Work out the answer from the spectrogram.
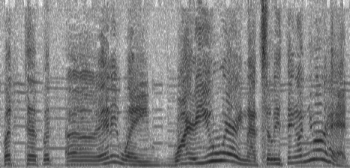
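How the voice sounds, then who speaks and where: A mischievous cartoon schoolboy, voiced by an adult actor, cocky and breezy. His mid-pitched delivery moves up and down a lot. Music runs behind it on an old dubbed soundtrack. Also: big pitch swings, moderate pace, natural voice. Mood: evasive, feigned ease. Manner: breezy, self-satisfied, stammers when evasive. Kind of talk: dubbed classic cartoon acting.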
